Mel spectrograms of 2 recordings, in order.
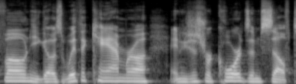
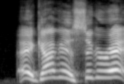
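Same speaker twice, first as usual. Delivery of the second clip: very high, loud holler from a distance; 12 semitones higher, 7 dB louder than usual. Retelling a man hollering back from down the road: imitating a holler. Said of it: "he hollers back".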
